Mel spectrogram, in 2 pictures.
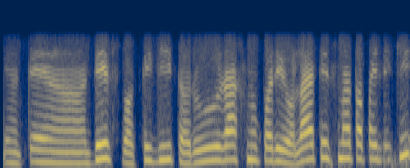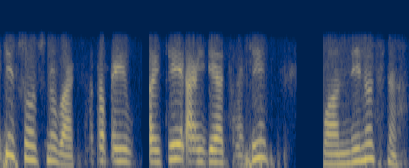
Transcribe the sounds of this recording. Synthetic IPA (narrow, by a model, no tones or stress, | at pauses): t̪d̪esbʱʌk̚t̪iɡit̪ɦʌɾurakʰnupʌɾjoɦolat̪esmat̪ʌpaĩlekekisot͡snubʱak̚t͡sʰʌt̪ʌpaĩpaĩkeʔajdijat͡sʰʌki | bʱʌnd̪inosnʌ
